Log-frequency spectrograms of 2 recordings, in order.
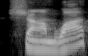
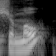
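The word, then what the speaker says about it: שְׁמוֹת: Well, the original name of this book, when we look at that word Shemot or Shamwath, that's the ancient pronunciation. The Israeli is Shemot.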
